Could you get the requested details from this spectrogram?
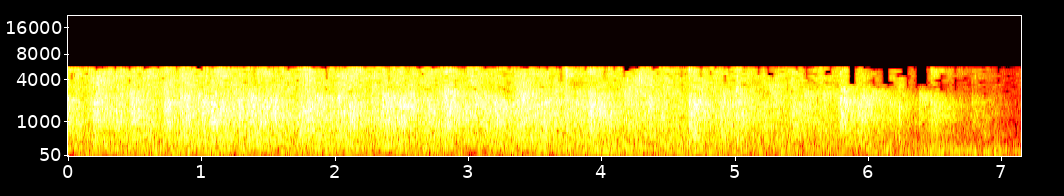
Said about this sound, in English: At this time, help me welcome the Honorable Mayor Paul Soglin.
